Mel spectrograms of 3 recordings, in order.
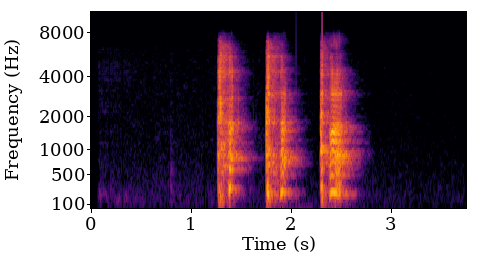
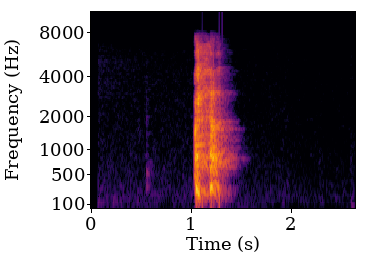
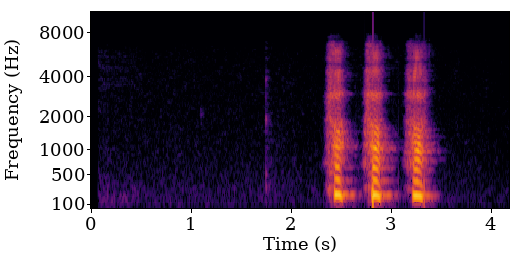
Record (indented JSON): {
  "three_cough_length": "3.8 s",
  "three_cough_amplitude": 28071,
  "three_cough_signal_mean_std_ratio": 0.31,
  "cough_length": "2.6 s",
  "cough_amplitude": 32270,
  "cough_signal_mean_std_ratio": 0.23,
  "exhalation_length": "4.2 s",
  "exhalation_amplitude": 22058,
  "exhalation_signal_mean_std_ratio": 0.25,
  "survey_phase": "beta (2021-08-13 to 2022-03-07)",
  "age": "65+",
  "gender": "Female",
  "wearing_mask": "No",
  "symptom_none": true,
  "smoker_status": "Never smoked",
  "respiratory_condition_asthma": false,
  "respiratory_condition_other": false,
  "recruitment_source": "REACT",
  "submission_delay": "1 day",
  "covid_test_result": "Negative",
  "covid_test_method": "RT-qPCR",
  "influenza_a_test_result": "Negative",
  "influenza_b_test_result": "Negative"
}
